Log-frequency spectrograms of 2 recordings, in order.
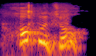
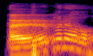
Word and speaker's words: herb: 그냥 생각나게 말씀드렸고 얘는 허브죠. 근데 그거 아세요? 허브라는 발음의 콩글리시 있고 영어권 화자들은 herb라고 불러요. H가 묵음입니다. 신기하죠? 신기하죠? 허브가 아니라 herb예요. herb.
